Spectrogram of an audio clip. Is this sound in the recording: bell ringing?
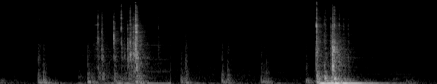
no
